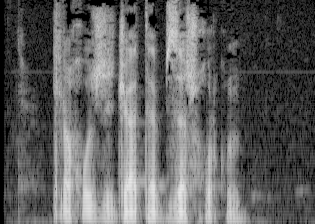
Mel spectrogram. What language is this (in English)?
Kabardian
